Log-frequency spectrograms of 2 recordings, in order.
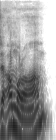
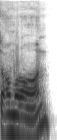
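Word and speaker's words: Amram: So Muhammad, he could not even copy the name correctly from the Bible about the father of Moses, which is Umram, not Umran. Imram. Wrong pronunciation, wrong name.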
